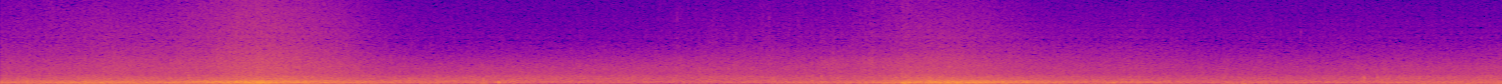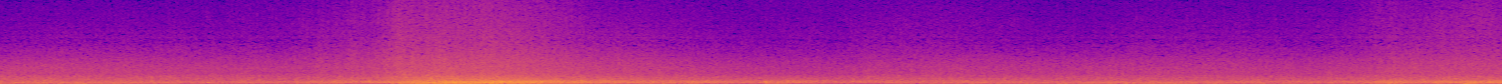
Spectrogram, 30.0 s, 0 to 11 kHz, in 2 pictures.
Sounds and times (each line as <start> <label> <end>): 0.0 waves 30.0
